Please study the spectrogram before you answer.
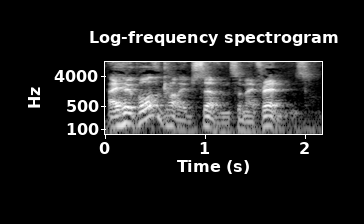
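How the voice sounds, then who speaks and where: An actor playing a dignified, cultured English college principal, giving courteous, careful testimony in a radio drama. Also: male voice, mid-range voice, huge pitch swings, brisk, fairly bright tone. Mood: careful, self-justifying. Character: dignified, cultured male Oxford college principal on the witness stand. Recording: echoey courtroom sound.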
